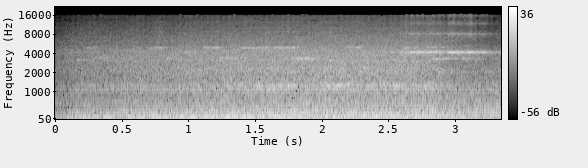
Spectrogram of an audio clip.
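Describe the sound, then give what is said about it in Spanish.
Train braking to a stop, its wheels squealing in a high, steady screech over a loud, continuous rail rumble that lasts throughout. “El tren se está parando.”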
